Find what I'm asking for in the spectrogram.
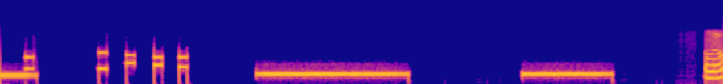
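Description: A steady telephone dial tone, then a quick series of short touch-tone beeps as a number is keyed in, followed by two long ringback tones with a pause between, all clear; a call placed on the radio show Brooke and Jeffrey in the Morning.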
